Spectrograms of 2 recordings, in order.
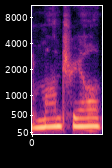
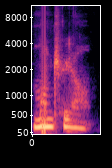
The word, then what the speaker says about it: Montreal: They don't pronounce the T in Montreal, but here in the US we say Montreal.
